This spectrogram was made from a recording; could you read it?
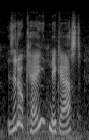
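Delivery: plain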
